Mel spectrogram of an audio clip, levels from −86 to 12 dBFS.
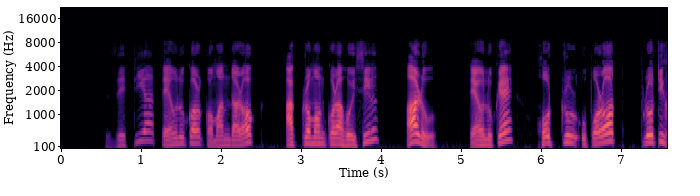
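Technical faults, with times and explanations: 1.29 s, microphone volume stepped up: the level of everything jumps by about 7 dB in a single step and stays there, because the call software judged the microphone too quiet and raised the device's input volume in one move. Unlike a talker leaning closer, the background noise rises by the same amount as the speech, and unlike a gain-control ramp there is no gradual swell. The same call-path sound, with highs cut near 8 kHz, continues after the step.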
